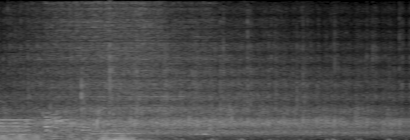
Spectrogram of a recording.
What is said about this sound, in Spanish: Date un aplauso.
